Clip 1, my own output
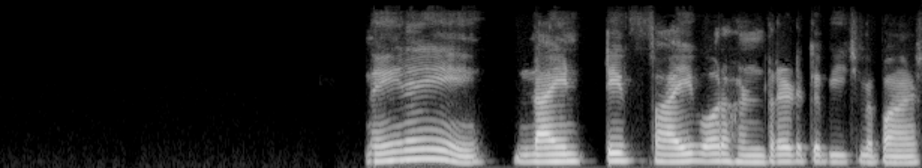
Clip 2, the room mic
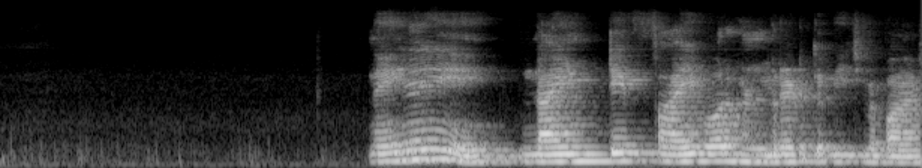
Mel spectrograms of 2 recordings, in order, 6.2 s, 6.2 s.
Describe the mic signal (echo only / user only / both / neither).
both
